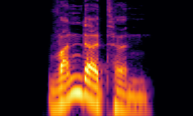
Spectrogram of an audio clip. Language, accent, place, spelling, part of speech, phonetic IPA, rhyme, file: German, Germany, Berlin, wanderten, verb, [ˈvandɐtn̩], -andɐtn̩, De-wanderten.ogg
- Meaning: inflection of wandern: 1. first/third-person plural preterite 2. first/third-person plural subjunctive II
